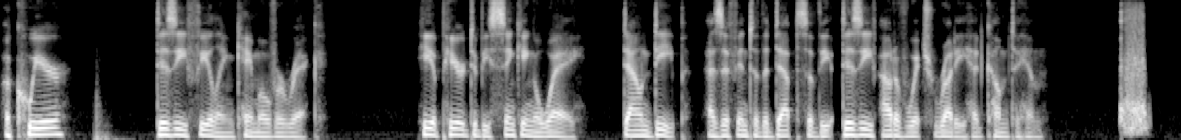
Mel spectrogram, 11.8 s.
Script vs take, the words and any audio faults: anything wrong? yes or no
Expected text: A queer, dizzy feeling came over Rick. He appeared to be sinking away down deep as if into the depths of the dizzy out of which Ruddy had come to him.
yes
